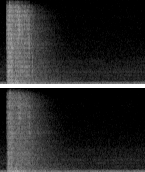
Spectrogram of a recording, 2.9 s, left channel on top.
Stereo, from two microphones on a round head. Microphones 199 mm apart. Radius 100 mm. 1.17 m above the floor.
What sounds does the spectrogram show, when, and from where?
0.1 s tearing paper: 50° left (ahead or behind), 1.6 m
